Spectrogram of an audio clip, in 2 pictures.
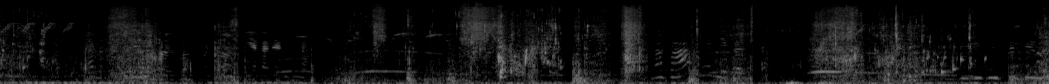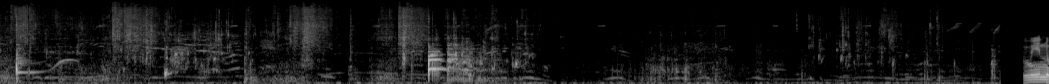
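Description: Leaves are washed by hand in a tub of water, giving soft, close splashes, drips and sloshes in irregular bursts, with people talking at times.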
